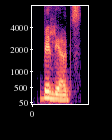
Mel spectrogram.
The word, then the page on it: billiards: Indian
